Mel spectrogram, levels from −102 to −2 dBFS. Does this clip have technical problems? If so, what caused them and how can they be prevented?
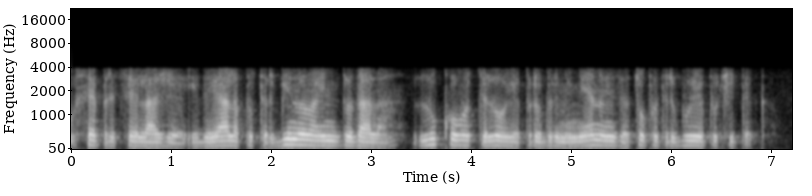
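Yes. For the whole clip the speech went through the GSM full-rate codec. The encoder reduces the voice to a vocal-tract model driven by a coarse, regularly spaced pulse train, which fits GSM full rate at 13 kbps, and the line keeps only about 200 Hz to 3.4 kHz. The result is plainly audible damage: a buzzy, gravelly roughness throughout, with thin, muffled speech lacking both its lowest body and everything above 3.4 kHz. To prevent it, record locally or use a wideband codec such as AMR-WB or Opus rather than a GSM full-rate link.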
